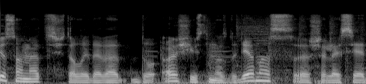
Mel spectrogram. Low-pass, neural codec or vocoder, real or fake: 10.8 kHz; none; real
